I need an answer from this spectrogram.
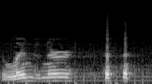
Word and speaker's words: Lindner: All right, would you uh pronounce that name once again? Uh Lind- Lindner.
